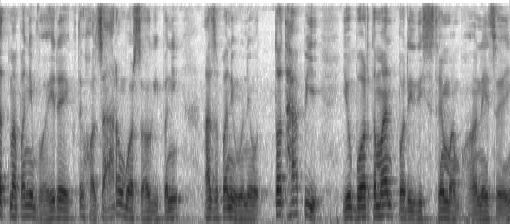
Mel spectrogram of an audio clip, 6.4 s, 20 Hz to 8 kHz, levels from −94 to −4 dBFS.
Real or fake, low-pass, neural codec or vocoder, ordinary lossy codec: real; 7.2 kHz; none; none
